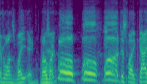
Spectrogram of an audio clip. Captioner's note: hurling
